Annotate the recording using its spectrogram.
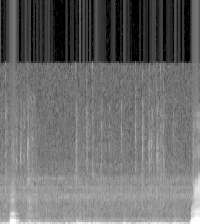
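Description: Typing on a computer keyboard: a run of quiet, irregular key clicks as a line of code is typed.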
